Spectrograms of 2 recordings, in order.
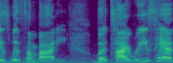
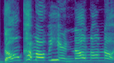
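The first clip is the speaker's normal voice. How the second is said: high, loud panicked yell; reliving a frantic shout at a loose dog; retold scream; 10 semitones higher, 4 dB louder than usual. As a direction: shriek at the dog to stay away. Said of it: "I was kicking and screaming".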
